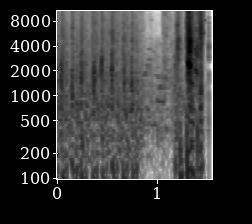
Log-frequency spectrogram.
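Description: Gunfire from a shooter video game: rapid, close bursts of shots crackle steadily for about a second, then break into a few louder single cracks, with faint game noise underneath.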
